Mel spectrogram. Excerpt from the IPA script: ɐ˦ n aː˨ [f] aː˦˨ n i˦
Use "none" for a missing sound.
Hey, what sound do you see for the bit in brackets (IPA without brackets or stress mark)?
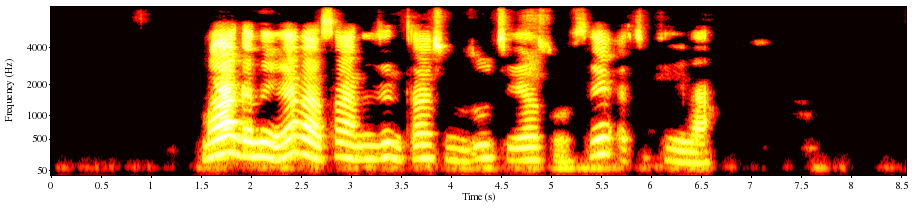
s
